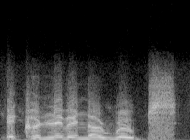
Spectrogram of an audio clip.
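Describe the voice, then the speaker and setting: A woman's voice: mid-range voice, flat delivery, slow pace, highs cut off, background noise, close to an everyday voice. A woman voicing a grumpy old man of the wood in a children's story, curt, roaring and grunting. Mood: grudging.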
